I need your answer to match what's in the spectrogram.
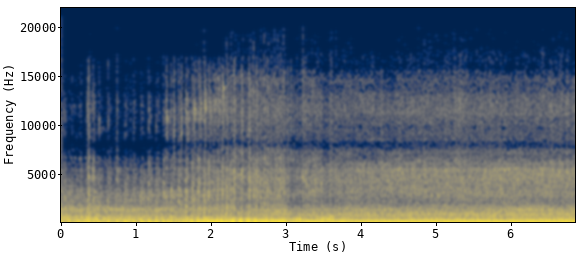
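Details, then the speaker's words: Lawn tractor engine after moving the governor spring over one hole, targeting about 3600 rpm: uneven chugging climbs, then settles into a steady, even drone; proper governed engine speed. "Yeah, I can live with that. That's not too bad."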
